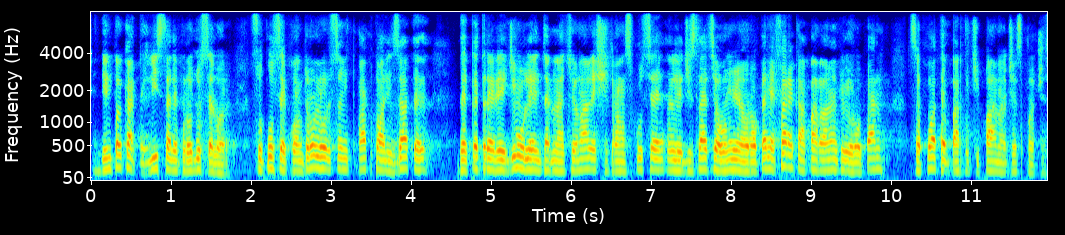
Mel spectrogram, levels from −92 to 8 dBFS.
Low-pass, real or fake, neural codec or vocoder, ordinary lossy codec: none; fake; codec, 16 kHz, 2 kbps, FreqCodec, smaller model; none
